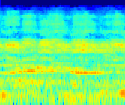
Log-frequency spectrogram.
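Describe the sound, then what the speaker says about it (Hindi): Crows gather in large numbers and caw repeatedly, their harsh calls close and loud over a constant outdoor background, with no speech. "यहाँ इतने ज़्यादा कौए आए हैं"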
